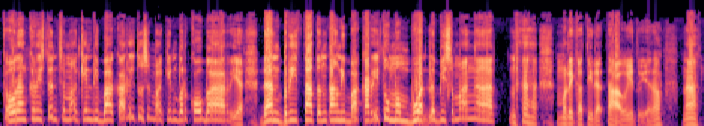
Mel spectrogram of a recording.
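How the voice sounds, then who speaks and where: An older man delivers a Bible teaching sermon with gravelly warmth. He hammers on repeated phrases and drops in small chuckles. The sound is close and dry. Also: very high-pitched, normal speed, dry recording. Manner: emphatic, animated, repeats key phrases; chuckles between points. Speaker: pastor.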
